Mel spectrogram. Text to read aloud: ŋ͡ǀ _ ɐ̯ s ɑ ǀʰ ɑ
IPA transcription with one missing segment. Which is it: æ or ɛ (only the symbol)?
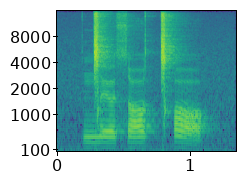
ɛ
